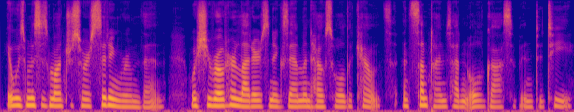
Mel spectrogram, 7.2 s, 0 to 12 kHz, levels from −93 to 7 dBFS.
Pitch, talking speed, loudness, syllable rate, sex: 185 Hz, 210 wpm, -21 LUFS, 6.2 syllables/s, female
